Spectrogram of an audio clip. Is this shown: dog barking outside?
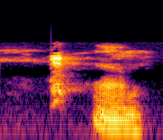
yes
